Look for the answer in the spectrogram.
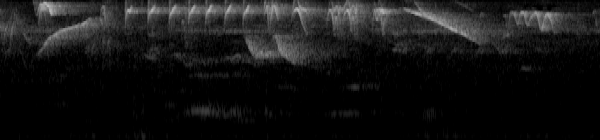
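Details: Bananaquits loose around a cage during a campeada, several birds arriving. A brief, very high, rapid string of thin ticking notes overlaid with wheezy upslurred sweeps in a quiet background.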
